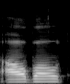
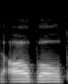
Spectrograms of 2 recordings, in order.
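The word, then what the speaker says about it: Obould: of the orcs uh obald uh again i can't pronounce uh these characters names oh bold it's o b o u l d his name is obald uh many arrows that's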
